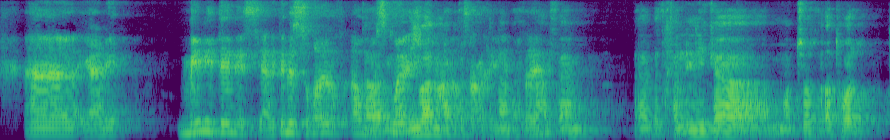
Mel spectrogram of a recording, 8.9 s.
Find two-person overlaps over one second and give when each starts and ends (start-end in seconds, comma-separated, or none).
3.6-5.6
